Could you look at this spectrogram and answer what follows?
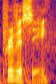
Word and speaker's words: privacy: Whereas in America they say private and privacy. They keep it the same.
